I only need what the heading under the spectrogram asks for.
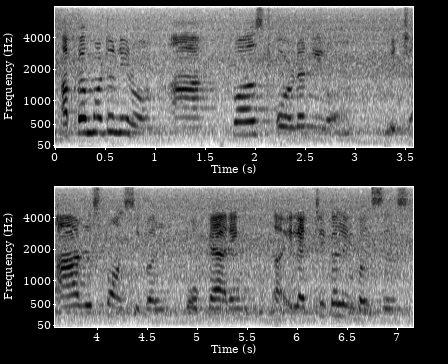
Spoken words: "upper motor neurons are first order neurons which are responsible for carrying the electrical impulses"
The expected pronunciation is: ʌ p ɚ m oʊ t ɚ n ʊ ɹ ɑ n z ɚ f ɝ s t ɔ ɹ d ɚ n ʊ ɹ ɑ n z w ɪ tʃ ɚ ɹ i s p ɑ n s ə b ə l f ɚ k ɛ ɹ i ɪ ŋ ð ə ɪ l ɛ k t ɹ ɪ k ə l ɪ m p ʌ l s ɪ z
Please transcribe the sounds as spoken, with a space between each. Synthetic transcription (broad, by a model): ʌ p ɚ m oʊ t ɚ n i ɹ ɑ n ɑ f ɝ s t ɔ ɹ d ɚ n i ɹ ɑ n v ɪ tʃ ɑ ɹ i s p ɑ n s ə b ə l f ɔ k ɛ ɹ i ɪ ŋ ɪ l ɛ k t ɹ ɪ k ə l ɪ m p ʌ l s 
